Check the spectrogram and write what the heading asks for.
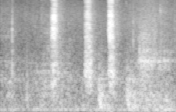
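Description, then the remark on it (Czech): Quiet scratching of a pen on paper, a few short quick strokes with brief pauses between them, and no voices. “No, ani jeden dokáže mluvit a zároveň psát.”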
